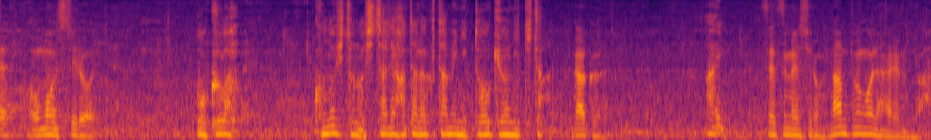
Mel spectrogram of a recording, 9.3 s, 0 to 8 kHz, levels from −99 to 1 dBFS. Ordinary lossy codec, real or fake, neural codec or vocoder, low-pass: none; fake; codec, 16 kHz, 4 kbps, FunCodec, trained on LibriTTS, 50 frames a second; none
